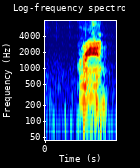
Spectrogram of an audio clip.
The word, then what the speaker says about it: crayon: Well, it was brand new, but it's a Crayon is one syllable. A crayon is two syllables.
